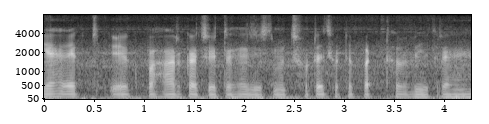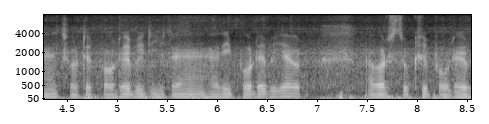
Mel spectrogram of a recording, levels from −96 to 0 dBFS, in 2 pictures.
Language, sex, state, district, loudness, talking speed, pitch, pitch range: Hindi, male, Bihar, Gaya, -24 LUFS, 185 wpm, 90 Hz, 85-95 Hz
